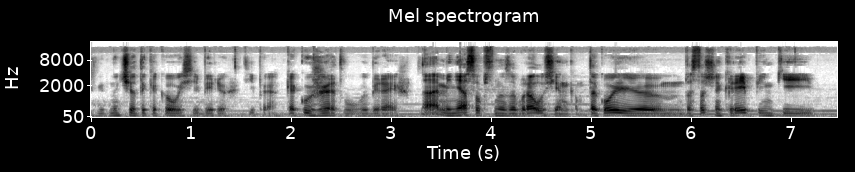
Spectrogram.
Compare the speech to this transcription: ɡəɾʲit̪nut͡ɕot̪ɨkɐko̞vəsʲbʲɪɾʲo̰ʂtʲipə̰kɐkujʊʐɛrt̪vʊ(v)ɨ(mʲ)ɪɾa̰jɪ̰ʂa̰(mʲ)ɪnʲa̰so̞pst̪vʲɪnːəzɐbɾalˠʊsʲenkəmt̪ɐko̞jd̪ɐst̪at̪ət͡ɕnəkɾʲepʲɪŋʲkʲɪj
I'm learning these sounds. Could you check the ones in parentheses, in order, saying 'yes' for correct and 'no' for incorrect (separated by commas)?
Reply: yes, no, yes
